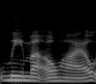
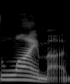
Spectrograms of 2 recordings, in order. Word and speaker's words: Lima: The people in Ohio know it's not Lima, Ohio. It's Lima. That's how they pronounce it. That's a regional thing.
